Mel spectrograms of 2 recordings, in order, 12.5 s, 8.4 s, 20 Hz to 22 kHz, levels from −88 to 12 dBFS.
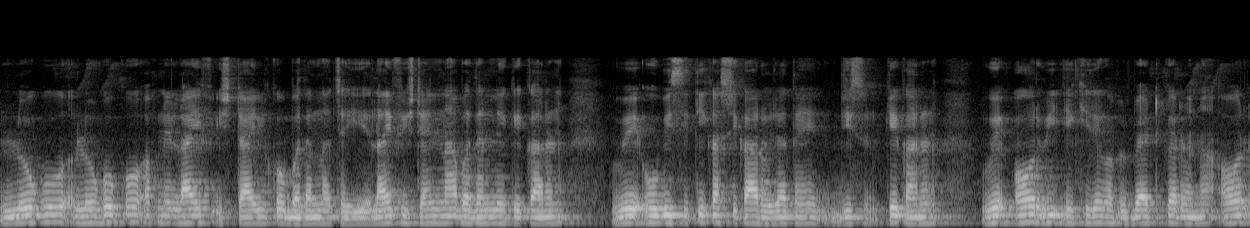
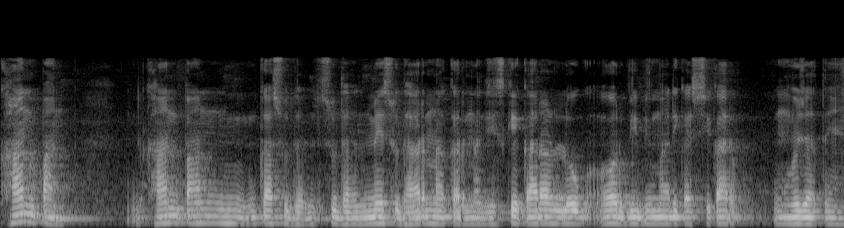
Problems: constant background noise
